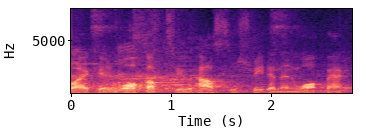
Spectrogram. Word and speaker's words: Houston: stands for south of Houston Street it's not pronounced Houston Street for those of you who like to pronounce the name like in Texas but this named after William Houston that's why the neighbor's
